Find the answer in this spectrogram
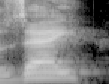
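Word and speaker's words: زاي: and that is zay and zay is an easy one because it has an equivalent for it in english and that is like in the word zero so zay is z sound exactly like zero in english and these are the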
